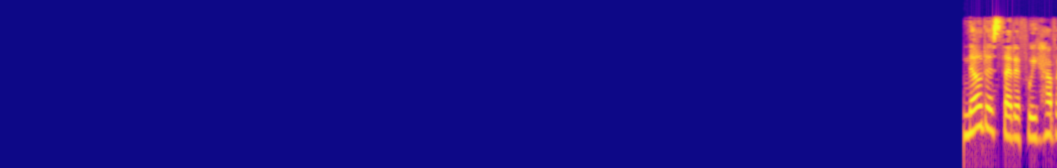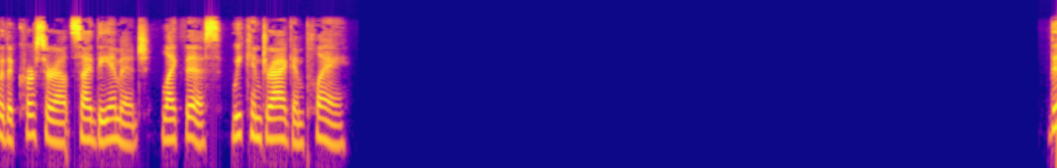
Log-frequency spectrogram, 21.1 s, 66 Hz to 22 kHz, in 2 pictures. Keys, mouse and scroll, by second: 7.5 click, 18.3 click, 19.1 shift+click.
